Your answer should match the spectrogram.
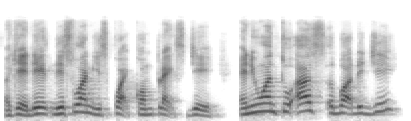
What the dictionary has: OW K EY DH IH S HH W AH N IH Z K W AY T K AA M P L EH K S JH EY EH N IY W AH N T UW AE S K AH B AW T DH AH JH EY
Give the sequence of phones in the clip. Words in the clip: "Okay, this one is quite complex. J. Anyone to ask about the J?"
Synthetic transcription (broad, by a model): OW K EY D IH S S W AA N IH S K W AY T K AA M P L EH K S JH EY EH N IY W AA N T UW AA S AH B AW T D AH JH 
